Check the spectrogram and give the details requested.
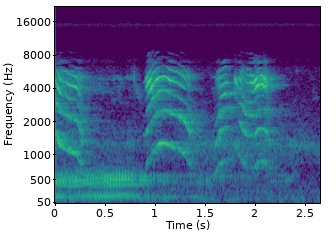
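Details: Pet parrot talking: a droning, buzzy note gives way to two arching, whistled, voice-like phrases, fading at the end.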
